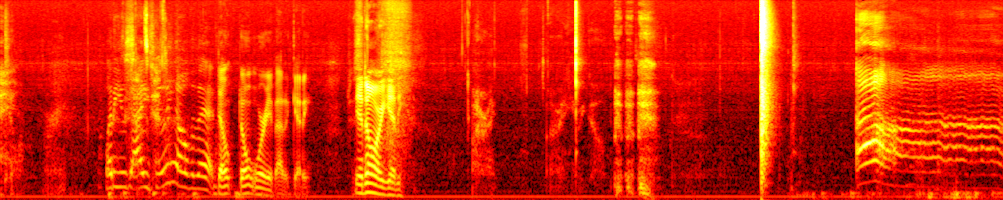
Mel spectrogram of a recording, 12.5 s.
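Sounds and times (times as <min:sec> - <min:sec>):
speech: 0:01.3 - 0:05.2
cap gun firing: 0:09.5 - 0:09.8
person moaning: 0:10.7 - 0:12.5.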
